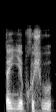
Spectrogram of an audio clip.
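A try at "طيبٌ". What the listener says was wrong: اور نہیں طیب نہیں، طیبن، طیبن. طیبن، طیبن، طیب خوشبو.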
